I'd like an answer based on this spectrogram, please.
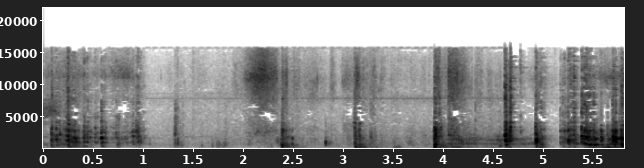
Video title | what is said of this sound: Winterberry Farm - Cleaning Out the Inheritance | you notice there's kind of a hollow sound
